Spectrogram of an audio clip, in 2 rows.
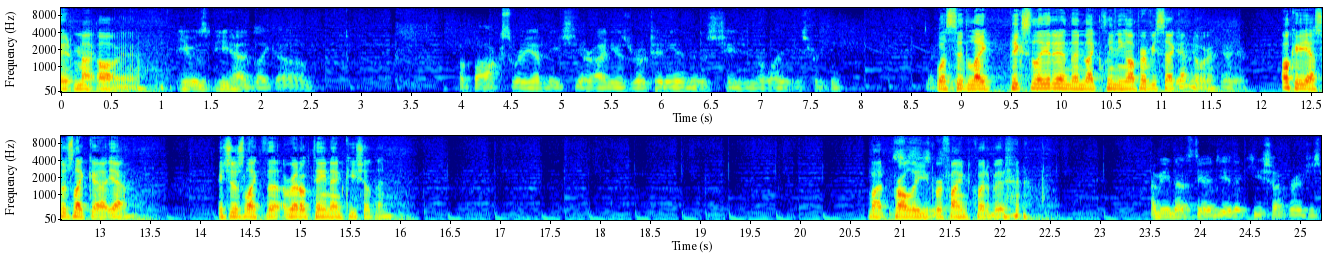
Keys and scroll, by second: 0.1 ctrl+z.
